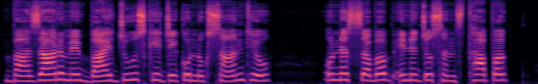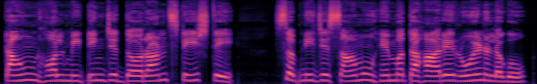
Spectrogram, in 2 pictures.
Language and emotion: Sindhi, sad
